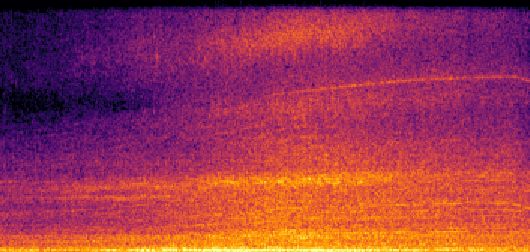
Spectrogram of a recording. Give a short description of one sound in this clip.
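A bus engine revs up and pulls away, growing louder.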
